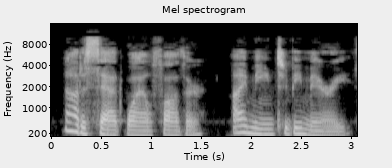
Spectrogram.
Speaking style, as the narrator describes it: said Mary, laughingly

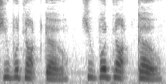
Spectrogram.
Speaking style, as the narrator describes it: she murmured

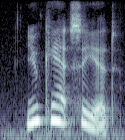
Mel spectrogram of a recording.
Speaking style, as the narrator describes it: explained Perry, peering anxiously

